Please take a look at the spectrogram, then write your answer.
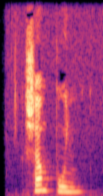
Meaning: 1. shampoo 2. champagne
- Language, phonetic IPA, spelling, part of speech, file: Russian, [ʂɐmˈpunʲ], шампунь, noun, Ru-шампунь.ogg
